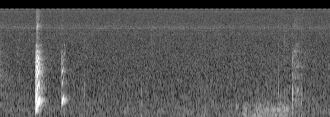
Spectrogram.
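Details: Shiba Inu dog talking in its sleep and sounding angry while asleep: two short, sharp yelping bursts near the start, then a faint, low, rumbling growl-like murmur toward the end, all in a quiet indoor setting.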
